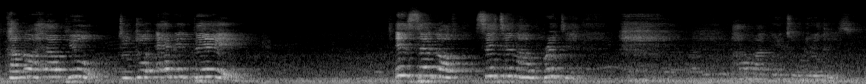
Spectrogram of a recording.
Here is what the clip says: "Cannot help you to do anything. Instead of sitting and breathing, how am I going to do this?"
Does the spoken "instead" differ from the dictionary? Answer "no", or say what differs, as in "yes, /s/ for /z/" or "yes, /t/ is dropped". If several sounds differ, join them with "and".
no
